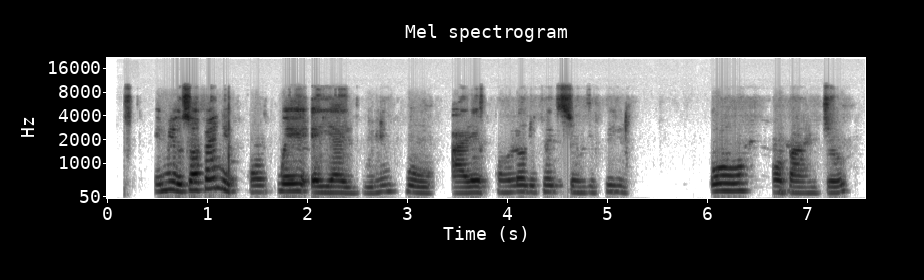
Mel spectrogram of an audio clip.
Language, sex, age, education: Yoruba, female, 15-29, tertiary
